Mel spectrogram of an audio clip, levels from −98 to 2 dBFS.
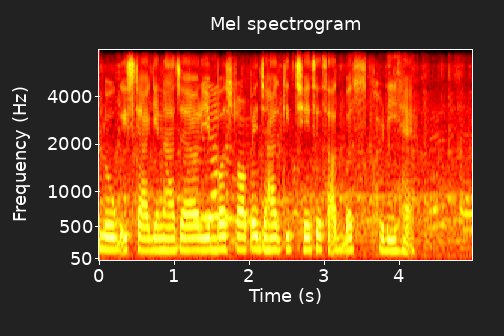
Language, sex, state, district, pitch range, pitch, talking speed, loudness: Hindi, female, Goa, North and South Goa, 170-180 Hz, 175 Hz, 230 wpm, -14 LUFS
